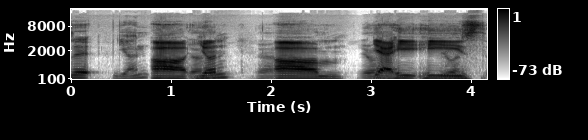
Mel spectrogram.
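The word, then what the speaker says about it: Yeun: But Stephen Yuen, or is that how he pronounces it? Yun? Yun. Yun. Yeah, he's Yun.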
